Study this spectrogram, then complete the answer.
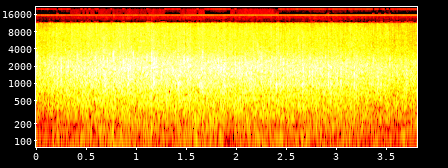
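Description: Steady, sustained applause from a debate audience at a Tamil pattimandram, a dense even wash of clapping hands that holds for several seconds with no talk over it.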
